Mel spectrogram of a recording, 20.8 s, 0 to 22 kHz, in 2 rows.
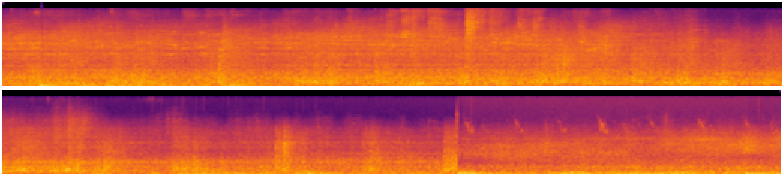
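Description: Intermodal freight train's container and trailer cars rolling past close by: a steady rumble with wheels clicking over the rails. About 16 seconds in it cuts off abruptly to a different, steadier low rumble.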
